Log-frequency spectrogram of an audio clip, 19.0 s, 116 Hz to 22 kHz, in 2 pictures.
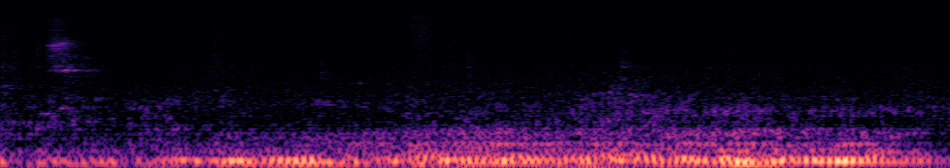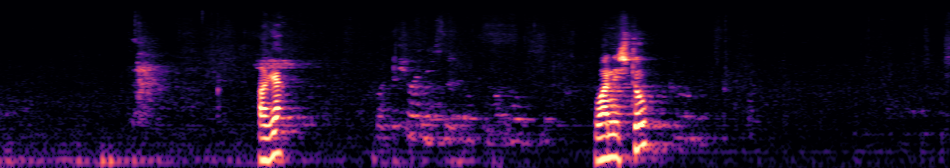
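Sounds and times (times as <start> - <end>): low rumbling hum: 0.0 - 19.0.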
